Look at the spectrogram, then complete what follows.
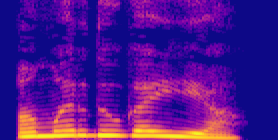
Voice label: "ಅಮರ್ದುಗೆಯ್ಯ", Kannada

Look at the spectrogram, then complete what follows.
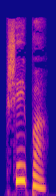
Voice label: "ಕ್ಷಪೆ", Kannada

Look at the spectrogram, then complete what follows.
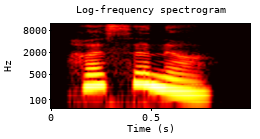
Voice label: "ಹಸನ", Kannada

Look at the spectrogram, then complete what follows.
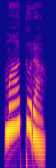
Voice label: "ಮಾತುರ", kannada

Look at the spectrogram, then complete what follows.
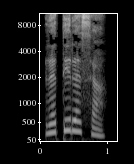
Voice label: "ರತಿರಸ", kannada

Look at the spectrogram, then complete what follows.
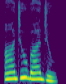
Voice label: "ಆಜೂಬಾಜು", Kannada

